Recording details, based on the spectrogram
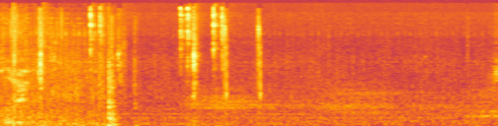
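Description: Scattered keystrokes on a computer keyboard while chatting in Discord, a few soft clicks and one louder tap early on, then a quiet stretch of low background noise.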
